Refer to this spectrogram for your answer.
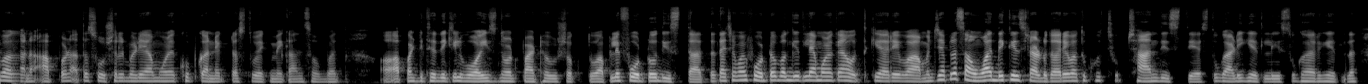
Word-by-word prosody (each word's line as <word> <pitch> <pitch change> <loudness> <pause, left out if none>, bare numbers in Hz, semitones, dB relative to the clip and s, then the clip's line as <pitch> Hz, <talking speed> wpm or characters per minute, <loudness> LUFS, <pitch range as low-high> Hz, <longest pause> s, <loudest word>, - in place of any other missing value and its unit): बघा 165 -4 0
ना, 145 - -5
आपण 140 +4 -3
आता 170 - -5
सोशल 160 -1 -4
मीडियामुळे 150 0 -1
खूप 170 - -8
कनेक्ट 140 -1 -2
असतो 135 +1 -5
एकमेकांसोबत. 125 -1 -7 0.4
आपण 155 -1 -1
तिथे 160 0 -1
देखील 155 +1 0
व्हॉईस 140 -1 +3
नोट 145 -2 -1
पाठवू 135 0 0
शकतो. 130 -1 -6
आपले 150 +6 +1
फोटो 165 -2 +3
दिसतात, 135 -6 -1
तर 145 - -3
त्याच्यामुळे 195 +4 +1
फोटो 190 -1 +3
बघितल्यामुळे 190 -1 +2
काय 185 0 +3
होतं, 160 -4 -1
की 175 - 0
अरे, 155 0 +3
वाह! 140 -2 +5
म्हणजे 155 +9 0
आपला 250 +5 +3
संवाददेखील 200 0 +5
स्टार्ट 165 -6 +3
होतो. 150 - +1
अरे, 155 +2 +4
वाह! 170 0 +2
तू 190 - -5
खूप-खूप 180 +2 -11
छान 145 -1 +4
दिसतेस, 130 -3 -5
तू 155 - -7
गाडी 145 -1 +1
घेतलीस, 135 -3 -3
तू 145 - -10
घर 145 -1 -2
घेतलं. 140 -1 -4
150 Hz, 200 wpm, -26 LUFS, 140-170 Hz, 0.4 s, वाह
